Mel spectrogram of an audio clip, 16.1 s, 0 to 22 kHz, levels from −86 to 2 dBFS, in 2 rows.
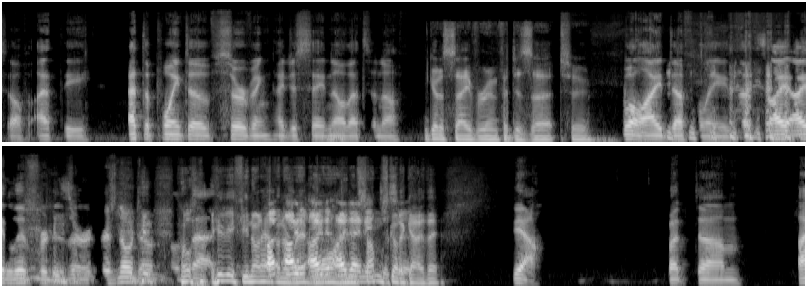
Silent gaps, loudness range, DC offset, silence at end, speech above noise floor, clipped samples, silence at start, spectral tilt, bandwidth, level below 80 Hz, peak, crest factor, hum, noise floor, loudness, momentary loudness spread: none; 9 LU; under 0.1%; 0 s; 58 dB; under 0.1%; 0.05 s; -5.5 dB/octave; 16.5 kHz; -48 dBFS; 0 dBFS; 20 dB; none; -78 dBFS; -20 LUFS; 15 LU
